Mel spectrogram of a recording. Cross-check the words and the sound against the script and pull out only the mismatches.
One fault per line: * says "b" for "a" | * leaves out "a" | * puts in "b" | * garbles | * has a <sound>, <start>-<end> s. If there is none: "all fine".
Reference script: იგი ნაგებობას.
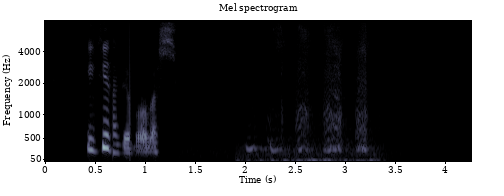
* has a squeak, 1.9-3.5 s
